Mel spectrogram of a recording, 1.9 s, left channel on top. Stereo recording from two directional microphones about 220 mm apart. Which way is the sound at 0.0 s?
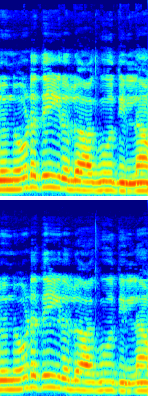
45° left (ahead or behind).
